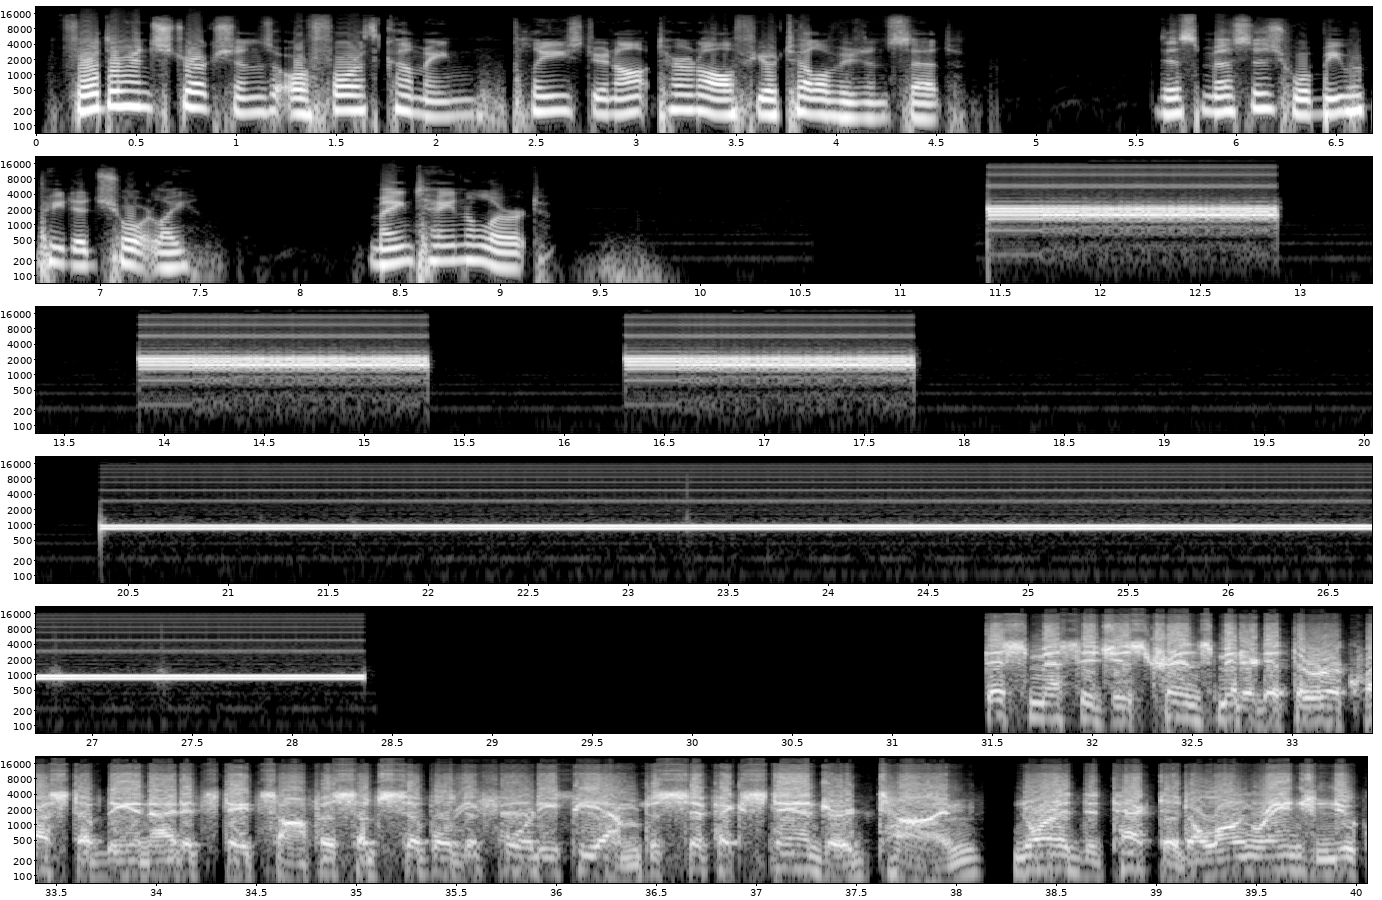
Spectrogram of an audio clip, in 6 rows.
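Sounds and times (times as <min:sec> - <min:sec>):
harsh digital data bursts: 0:11.4 - 0:12.9, 0:13.9 - 0:15.4, 0:16.3 - 0:17.8.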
